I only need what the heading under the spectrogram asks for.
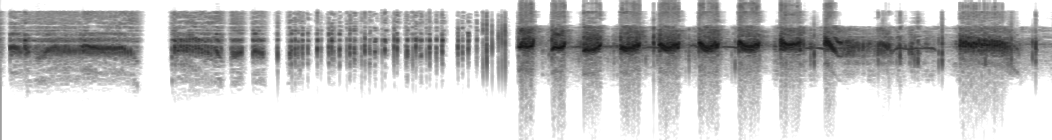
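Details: Swiftlet mating-chase lure call. A steady high buzzing gives way to a fast series of sharp, clicking chirps, about three per second, ending in a longer rasp.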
